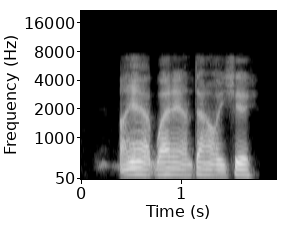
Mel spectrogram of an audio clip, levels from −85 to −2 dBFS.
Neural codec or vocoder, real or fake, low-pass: codec, 16 kHz, 0.5 kbps, FunCodec, trained on LibriTTS, 25 frames a second; fake; 7.2 kHz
